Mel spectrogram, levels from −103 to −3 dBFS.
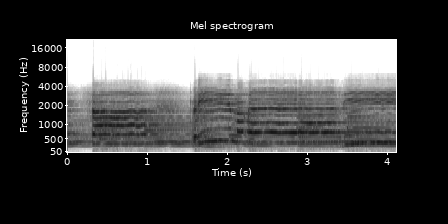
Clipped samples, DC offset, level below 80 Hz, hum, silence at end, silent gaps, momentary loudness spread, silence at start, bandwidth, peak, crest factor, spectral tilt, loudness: under 0.1%; under 0.1%; -70 dBFS; none; 0 s; none; 5 LU; 0 s; 5 kHz; -2 dBFS; 16 dB; -6 dB/octave; -17 LUFS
